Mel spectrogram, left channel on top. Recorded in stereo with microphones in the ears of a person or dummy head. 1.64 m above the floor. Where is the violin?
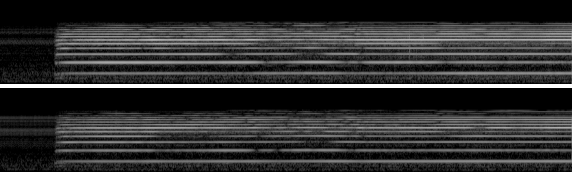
20° left (ahead or behind), 1.6 m.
